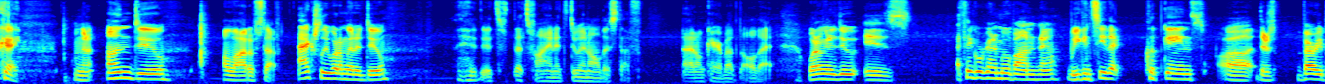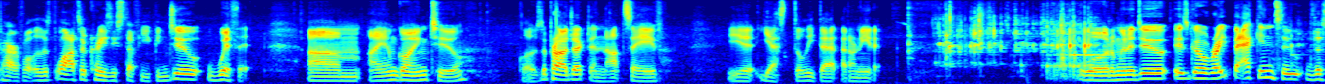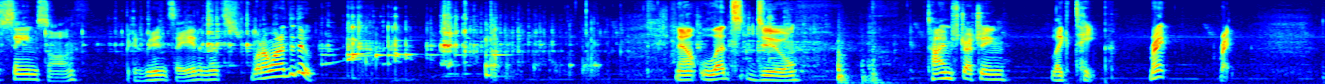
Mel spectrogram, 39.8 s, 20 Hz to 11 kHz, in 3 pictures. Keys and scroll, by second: 0.3 super+z, 0.7 super+z.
